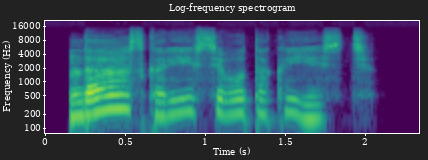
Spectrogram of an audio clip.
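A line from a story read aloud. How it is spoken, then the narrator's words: Sighing ghost. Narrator (Russian): вздохнул призрак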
